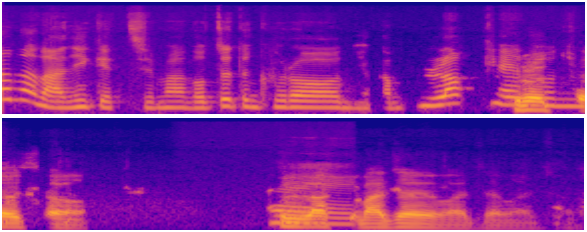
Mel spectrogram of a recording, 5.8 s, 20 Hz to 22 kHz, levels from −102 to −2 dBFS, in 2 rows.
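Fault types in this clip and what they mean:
Speech suppressed in double talk: speech sinks about 25 dB near 3.0 s and about 35 dB from 4.69 s, likely the echo canceller muting during overlapping talk.
Echo leak: brief faint copies trail the speech by 365 ms, about 20 to 25 dB down, likely loudspeaker pickup the far-end canceller failed to remove.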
